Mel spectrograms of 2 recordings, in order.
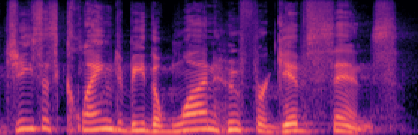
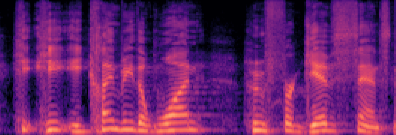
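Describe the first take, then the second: First: The word "one" lifted and held as the key word; stress on ONE. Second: The word "claimed" pushed out as the key word; stress on CLAIMED. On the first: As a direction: lean on "one": the one who forgives. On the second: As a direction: lean on "claimed" this time. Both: Shown as a demonstration. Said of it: "repeats the claim with stress".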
